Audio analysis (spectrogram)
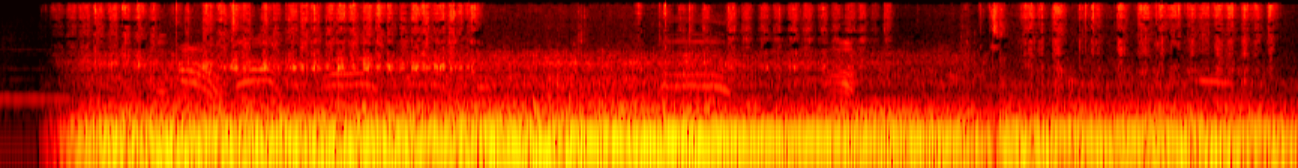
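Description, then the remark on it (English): A woman files down her front teeth in a TikTok clip: a continuous gritty rasping with rapid back-and-forth strokes, loud and steady for about ten seconds over a constant low droning hum. “This is a woman filing down her front teeth.”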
